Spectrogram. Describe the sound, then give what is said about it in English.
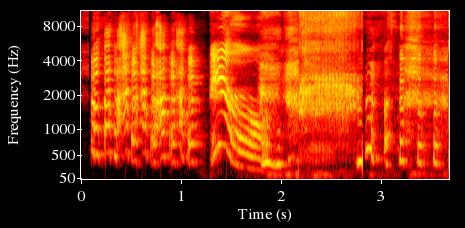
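A voice makes playful vocal sounds, then a falling, sliding cry that becomes a raspy, rumbling sustained noise, a person imitating a cat's purr right up on the microphone, followed by a few more quick vocal bursts. “Like, I don't know if you can actually hear me purr.”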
